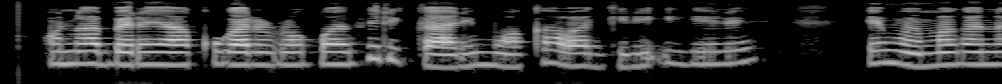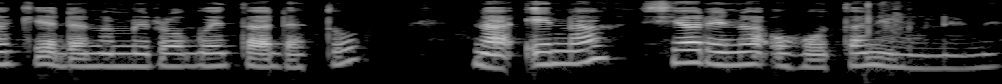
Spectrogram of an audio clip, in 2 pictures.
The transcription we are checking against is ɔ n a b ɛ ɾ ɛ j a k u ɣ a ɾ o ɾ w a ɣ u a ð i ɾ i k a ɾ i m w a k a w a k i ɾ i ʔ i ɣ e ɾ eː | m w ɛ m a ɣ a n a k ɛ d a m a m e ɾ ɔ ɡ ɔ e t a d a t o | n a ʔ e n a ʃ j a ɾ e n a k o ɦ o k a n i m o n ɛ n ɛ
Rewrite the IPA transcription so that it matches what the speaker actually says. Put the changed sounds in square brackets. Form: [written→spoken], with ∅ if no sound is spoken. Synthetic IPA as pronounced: ɔ n a b ɛ ɾ ɛ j a k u ɣ a ɾ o ɾ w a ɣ [u→w] a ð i ɾ i k a ɾ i m w a k a w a [k→ɡ] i ɾ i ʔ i ɣ e ɾ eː | m w ɛ m a ɣ a n a k ɛ d a [m→n] a m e ɾ ɔ ɡ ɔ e t a d a t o | n a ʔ e n a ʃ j a ɾ e n a [k→ʔ] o ɦ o [k→t] a n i m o n ɛ n ɛ

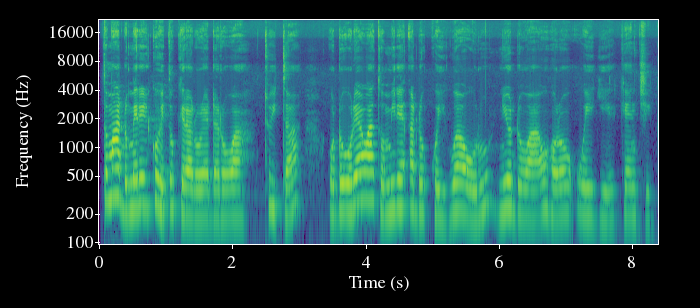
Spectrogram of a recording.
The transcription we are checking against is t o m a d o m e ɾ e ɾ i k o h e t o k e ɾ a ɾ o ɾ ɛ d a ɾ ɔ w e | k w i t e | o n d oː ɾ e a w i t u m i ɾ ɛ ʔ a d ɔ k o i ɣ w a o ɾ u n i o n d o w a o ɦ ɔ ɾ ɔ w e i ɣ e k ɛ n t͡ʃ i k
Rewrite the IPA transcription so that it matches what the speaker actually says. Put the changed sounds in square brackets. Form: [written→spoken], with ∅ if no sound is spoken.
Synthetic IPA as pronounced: t o m a d o m e ɾ e ɾ i k o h e t o k e ɾ a ɾ o ɾ ɛ d a ɾ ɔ w [e→a] | [k→t] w i t [e→a] | o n d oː ɾ e a w [i→a] t [u→o] m i ɾ ɛ ʔ a d [ɔ→o] k o i ɣ w a o ɾ u n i o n d o w a o ɦ ɔ ɾ ɔ w e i ɣ e k ɛ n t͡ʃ i k

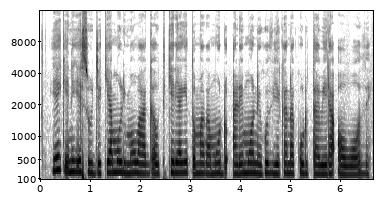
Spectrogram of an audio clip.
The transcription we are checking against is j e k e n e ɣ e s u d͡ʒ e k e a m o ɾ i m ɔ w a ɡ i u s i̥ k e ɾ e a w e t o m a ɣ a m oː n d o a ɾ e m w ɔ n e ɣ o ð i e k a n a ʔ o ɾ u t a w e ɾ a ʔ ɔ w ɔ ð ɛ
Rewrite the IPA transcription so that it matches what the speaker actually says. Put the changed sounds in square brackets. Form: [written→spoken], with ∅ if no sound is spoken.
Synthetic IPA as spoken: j e k e n e ɣ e s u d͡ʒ e k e a m o ɾ i m ɔ w a ɡ [i→a] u [s→t] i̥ k e ɾ e a [w→ɣ] e t o m a ɣ a m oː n d o a ɾ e m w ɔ n e ɣ o ð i e k a n a [ʔ→k] o ɾ u t a w e ɾ a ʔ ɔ w ɔ ð ɛ

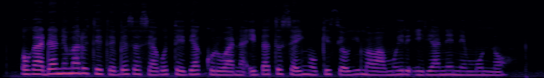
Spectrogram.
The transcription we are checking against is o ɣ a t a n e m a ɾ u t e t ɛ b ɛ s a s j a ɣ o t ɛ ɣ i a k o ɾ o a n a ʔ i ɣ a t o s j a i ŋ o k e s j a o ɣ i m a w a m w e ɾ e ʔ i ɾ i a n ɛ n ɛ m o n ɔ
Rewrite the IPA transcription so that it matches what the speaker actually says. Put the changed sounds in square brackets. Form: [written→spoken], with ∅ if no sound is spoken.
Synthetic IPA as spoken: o ɣ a [t→d] a n e m a ɾ u t e t ɛ b ɛ s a s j a ɣ o t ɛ [ɣ→ð] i a k o ɾ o a n a ʔ i [ɣ→ð] a t o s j a i ŋ o k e s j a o ɣ i m a w a m w e ɾ e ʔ i ɾ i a n ɛ n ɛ m o n ɔ

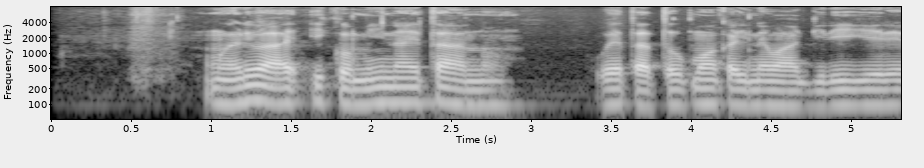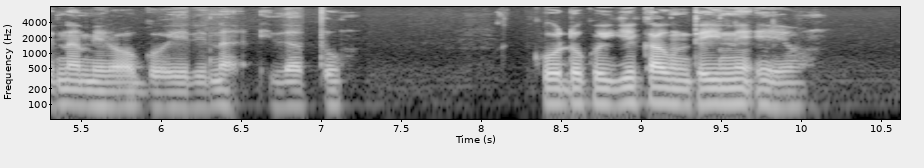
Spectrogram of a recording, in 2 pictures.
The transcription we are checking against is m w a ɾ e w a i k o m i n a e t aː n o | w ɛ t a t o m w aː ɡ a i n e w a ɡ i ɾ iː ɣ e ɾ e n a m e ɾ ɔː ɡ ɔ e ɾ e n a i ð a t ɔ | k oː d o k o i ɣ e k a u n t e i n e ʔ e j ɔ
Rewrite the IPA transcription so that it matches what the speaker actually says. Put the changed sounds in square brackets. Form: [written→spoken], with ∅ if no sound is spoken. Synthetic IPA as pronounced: m w [a→ɛ] ɾ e w a i k o m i n a e t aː n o | w ɛ t a t o m w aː [ɡ→k] a i n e w a ɡ i ɾ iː ɣ e ɾ e n a m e ɾ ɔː ɡ ɔ e ɾ e n a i ð a t [ɔ→o] | k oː d o k o i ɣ e k a u n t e i n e ʔ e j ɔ

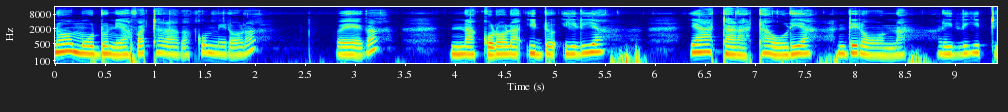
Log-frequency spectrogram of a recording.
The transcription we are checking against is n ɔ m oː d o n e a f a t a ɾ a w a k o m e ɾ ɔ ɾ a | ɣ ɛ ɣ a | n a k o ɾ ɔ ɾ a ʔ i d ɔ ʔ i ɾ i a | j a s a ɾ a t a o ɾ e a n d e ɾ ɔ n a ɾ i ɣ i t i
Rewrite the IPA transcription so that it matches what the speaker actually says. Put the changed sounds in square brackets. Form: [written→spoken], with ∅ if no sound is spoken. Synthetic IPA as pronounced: n ɔ m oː d o n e a f a t a ɾ a [w→ɣ] a k o m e ɾ ɔ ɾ a | [ɣ→w] ɛ ɣ a | n a k o ɾ ɔ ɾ a ʔ i d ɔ ʔ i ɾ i a | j a [s→t] a ɾ a t a o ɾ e a n d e ɾ ɔ n a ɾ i [ɣ→ð] i t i

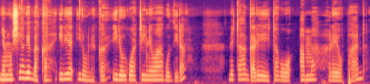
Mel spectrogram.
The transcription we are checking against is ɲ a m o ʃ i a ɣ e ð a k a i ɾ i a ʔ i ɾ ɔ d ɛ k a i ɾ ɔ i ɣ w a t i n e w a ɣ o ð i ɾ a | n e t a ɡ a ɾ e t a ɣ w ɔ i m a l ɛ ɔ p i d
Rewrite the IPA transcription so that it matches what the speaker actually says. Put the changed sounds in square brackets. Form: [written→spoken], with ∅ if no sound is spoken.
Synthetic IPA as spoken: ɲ a m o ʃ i a ɣ e ð a k a i ɾ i a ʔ i ɾ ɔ [d→n] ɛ k a i ɾ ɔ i ɣ w a t i n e w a ɣ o ð i ɾ a | n e t a ɡ a ɾ e t a ɣ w ɔ [i→a] m a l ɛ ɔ p [i→a] d

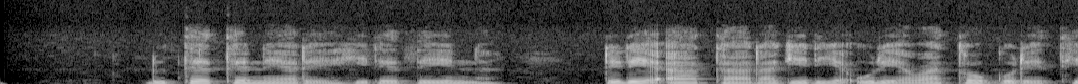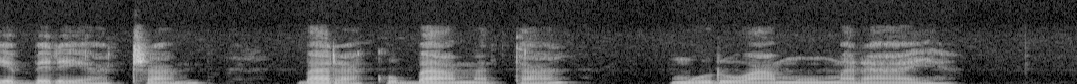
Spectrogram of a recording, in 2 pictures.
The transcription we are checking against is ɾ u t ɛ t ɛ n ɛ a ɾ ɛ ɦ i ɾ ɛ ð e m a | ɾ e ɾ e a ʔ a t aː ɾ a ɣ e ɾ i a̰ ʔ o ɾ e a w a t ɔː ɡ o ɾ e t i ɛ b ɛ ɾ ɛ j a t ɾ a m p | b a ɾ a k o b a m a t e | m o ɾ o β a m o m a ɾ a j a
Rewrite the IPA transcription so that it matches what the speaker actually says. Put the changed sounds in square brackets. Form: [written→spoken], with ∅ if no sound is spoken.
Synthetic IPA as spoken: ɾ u t ɛ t ɛ n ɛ a ɾ ɛ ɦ i ɾ ɛ ð e [m→n] a | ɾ e ɾ e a ʔ a t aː ɾ a ɣ e ɾ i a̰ ʔ o ɾ e a w a t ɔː ɡ o ɾ e t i ɛ b ɛ ɾ ɛ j a t ɾ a m p | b a ɾ a k o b a m a t [e→a] | m o ɾ o [β→w] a m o m a ɾ a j a

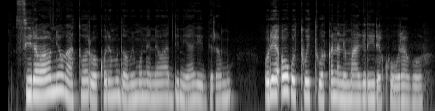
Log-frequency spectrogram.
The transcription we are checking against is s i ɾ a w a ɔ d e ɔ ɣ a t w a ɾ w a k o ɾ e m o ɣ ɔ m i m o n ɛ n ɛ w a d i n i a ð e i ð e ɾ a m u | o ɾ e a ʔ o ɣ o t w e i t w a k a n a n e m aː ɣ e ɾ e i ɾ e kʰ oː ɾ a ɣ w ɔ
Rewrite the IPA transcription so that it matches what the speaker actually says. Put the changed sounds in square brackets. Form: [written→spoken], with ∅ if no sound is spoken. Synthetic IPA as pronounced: s i ɾ a w a ɔ [d→n] e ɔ ɣ a t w a ɾ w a k o ɾ e m o [ɣ→ð] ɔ m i m o n ɛ n ɛ w a d i n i a [ð→ɣ] e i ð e ɾ a m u | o ɾ e a ʔ o ɣ o t w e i t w a k a n a n e m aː ɣ e ɾ e i ɾ [e→ɛ] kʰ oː ɾ a ɣ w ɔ

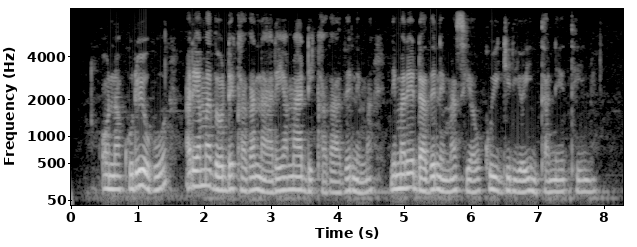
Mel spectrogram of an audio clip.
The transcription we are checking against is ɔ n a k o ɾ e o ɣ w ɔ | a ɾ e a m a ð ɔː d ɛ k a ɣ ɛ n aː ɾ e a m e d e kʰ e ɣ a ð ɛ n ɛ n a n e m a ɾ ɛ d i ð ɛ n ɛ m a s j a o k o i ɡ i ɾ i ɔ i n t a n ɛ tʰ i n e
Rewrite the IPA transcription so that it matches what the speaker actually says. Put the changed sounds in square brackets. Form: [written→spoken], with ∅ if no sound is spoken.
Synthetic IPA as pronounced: ɔ n a k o ɾ e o ɣ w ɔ | a ɾ e a m a ð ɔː d ɛ k a ɣ [ɛ→a] n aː ɾ e a m [e→a] d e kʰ [e→a] ɣ a ð ɛ n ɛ [n→m] a n e m a ɾ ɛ d [i→a] ð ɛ n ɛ m a s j a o k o i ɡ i ɾ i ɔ i n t a n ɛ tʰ i n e

